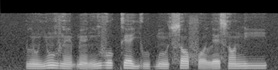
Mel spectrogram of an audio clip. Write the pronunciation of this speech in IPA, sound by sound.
l ũ˨ j ũ˦˨ v ɛ̃˨ ɓ ɛ̃˨ ɾ ĩ˦ v o˦ k ɛ˦˨ j u˨ ɓ ũ˨ s ɔ˧ f ɔ˨ l ɛ˧ s ɔ̃˦ n iː˦

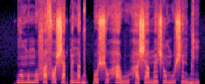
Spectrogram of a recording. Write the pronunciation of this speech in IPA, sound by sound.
ɡ ɔ̃˨ m o˨˦ m o˧ f a˧ s ɔ˦ ʃ a˦˨ k͡p ɛ̃˨˦ n a˧ ɡ u˦ k͡p o˧ ʃ o˦ h a˦˨ w u˨ h a˧ ʃ a˨ m ɛ̃˨˦ ʃ ɔ̃˦˨ m u˧ ʃ ɛ̃˧ ɡ͡b i˨

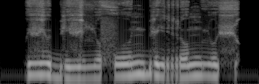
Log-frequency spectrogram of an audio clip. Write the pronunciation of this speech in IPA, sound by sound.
vʲ u bʲ e vʲ ʊ ʎ o f w u ɲ bʲ ʌ j r o ŋ ʎ u ç

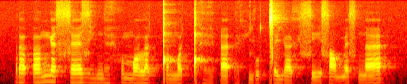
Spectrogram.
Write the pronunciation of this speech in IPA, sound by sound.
ɾ ʌ ʔ ʌ ŋ ɛ s ɛ z i̤ n ɛ̤ h ʊ m ɔ l ʌ ǃ ə m ʌ ǃʰ ɛ̤ ʔ æ ʔ ɛ̤ x j u ǀ ɪ j ɜ x s i s ɑ m ɛ s n æ

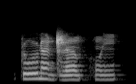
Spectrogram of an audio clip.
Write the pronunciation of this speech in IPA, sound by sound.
ʈ u ɽ ə̃ ɖ͡ʐ ə̃ kʷʰ ĩ

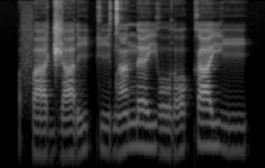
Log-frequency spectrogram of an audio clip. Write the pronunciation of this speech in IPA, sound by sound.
f a˨ d͡ʒ a˨ ɾ i˧ k i˨ d ã˨˦ n ɛ˧ j o˨ ɾ ɔ˨˦ k a˦ j i˧

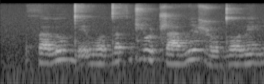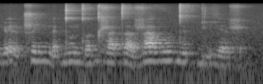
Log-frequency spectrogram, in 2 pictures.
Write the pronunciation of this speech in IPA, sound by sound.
θ ʌ˨ l u˧ d̪ ḛ˨ β o˨ d ʌ˧ θ d͡ʑ u˦˨ ʈ͡ʂ a˨ v i˦ ʐ o˨ d̪ o˧ l ẽ˦ ɡ ɳ ḛ˦˨ ʈ͡ʂ i˧ n̪ ɛ̰˧ d̪ ũ˧ d o˨˦ d ʐ a˧ t a˨ ʐ a˦ v u˦ d̪ ẽ˦ θ ɡ ḭ˧ ɣ e˨ ʂ

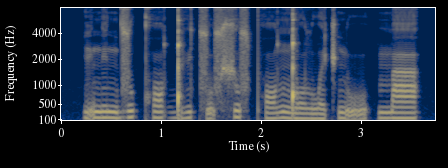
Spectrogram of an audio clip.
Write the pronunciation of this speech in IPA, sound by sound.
ḭ˨ n i˨ n d͡z u˦ kʰ ɔ˦ ɡ͡ǃ y˦ t͡s ṵ˦ s ʃ u˦ s pʰ ɔ˨˦ ŋ͡ǃ o˨ l w ə˨ t͡ʃ n ṵ˦ | m a˦

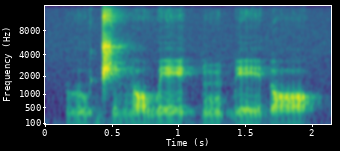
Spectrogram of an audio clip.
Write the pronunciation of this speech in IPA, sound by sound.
l u˨ d͡ʒ ɪ˨ n ɔ˨ w eː˦ k͡p ũ˨˦ ɓ eː˨ ɗ ɔ˦

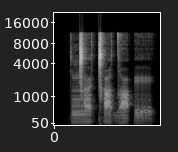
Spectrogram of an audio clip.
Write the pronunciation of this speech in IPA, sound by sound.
ŋ͡ǀ ɐ ǀ i dˤ ʉ ʔ e

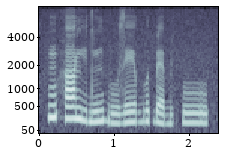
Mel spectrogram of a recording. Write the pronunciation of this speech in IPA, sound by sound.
ũ˦ h aː˦ ŋ i˨ d ĩ˨˦ ɡ͡b uː˨ z eː˦ ɡʷ i˦ ɓ ɛ˨ b ɪ˨ k͡p uː˨

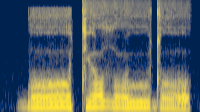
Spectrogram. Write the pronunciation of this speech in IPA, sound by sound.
ɡ͡b oː tʲ o ðˤ uː d o

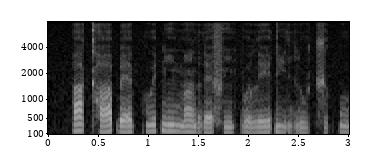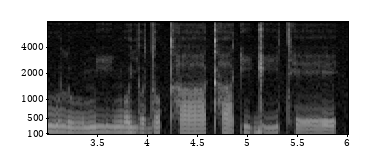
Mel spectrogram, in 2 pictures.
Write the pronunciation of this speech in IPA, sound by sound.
a˦ kʰ a˨˦ ɓ ɛ˨˦ kʷ e˦ ɓ ĩ˦ m ã˦ r ɛ˨ f ĩ˨ p ʊ˨ l e˨˦ ɗ i˨ r u˨ t͡ʃ ʊ˨ k͡p uː˦ l uː˨ m iː˦ ŋ o˦ j ʊ˨ d o˦ kʰ aː˨ kʰ a˨ k i˦ ɡ iː˦ tʰ eː˨

